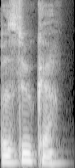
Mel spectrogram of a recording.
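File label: "bazooka", English, British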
